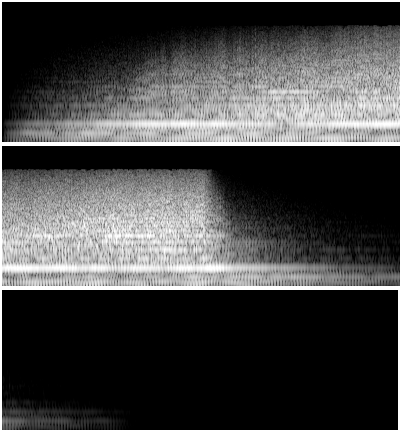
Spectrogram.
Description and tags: Riser neutral
short riser made with vst & plugin, check the pack for other mood
fx, pad, rise, riser, soundeffect, synth, texture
